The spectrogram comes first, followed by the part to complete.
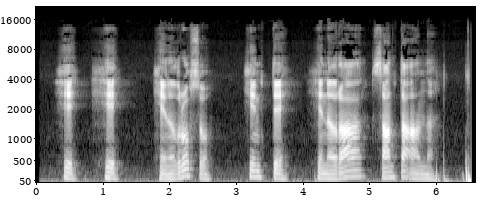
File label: Letra G, el alfabeto español; Trayectos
